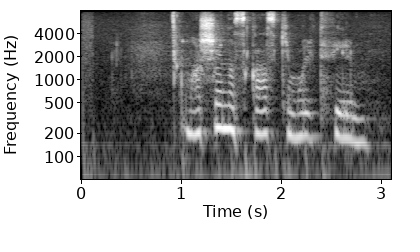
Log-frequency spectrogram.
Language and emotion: Russian, neutral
